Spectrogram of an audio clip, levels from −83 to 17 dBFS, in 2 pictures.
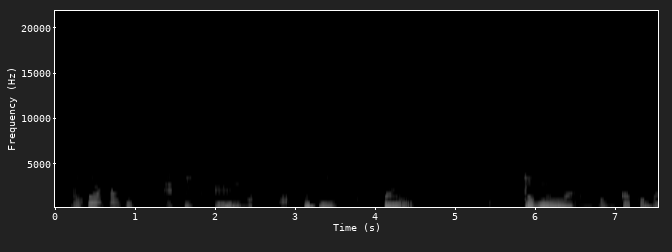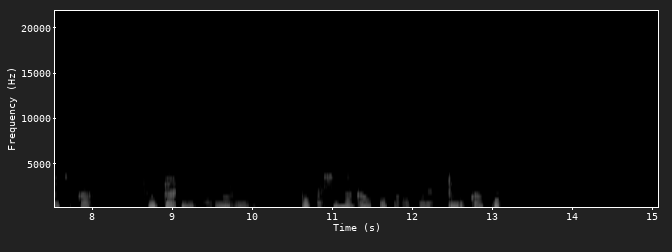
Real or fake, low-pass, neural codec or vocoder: real; 3.6 kHz; none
